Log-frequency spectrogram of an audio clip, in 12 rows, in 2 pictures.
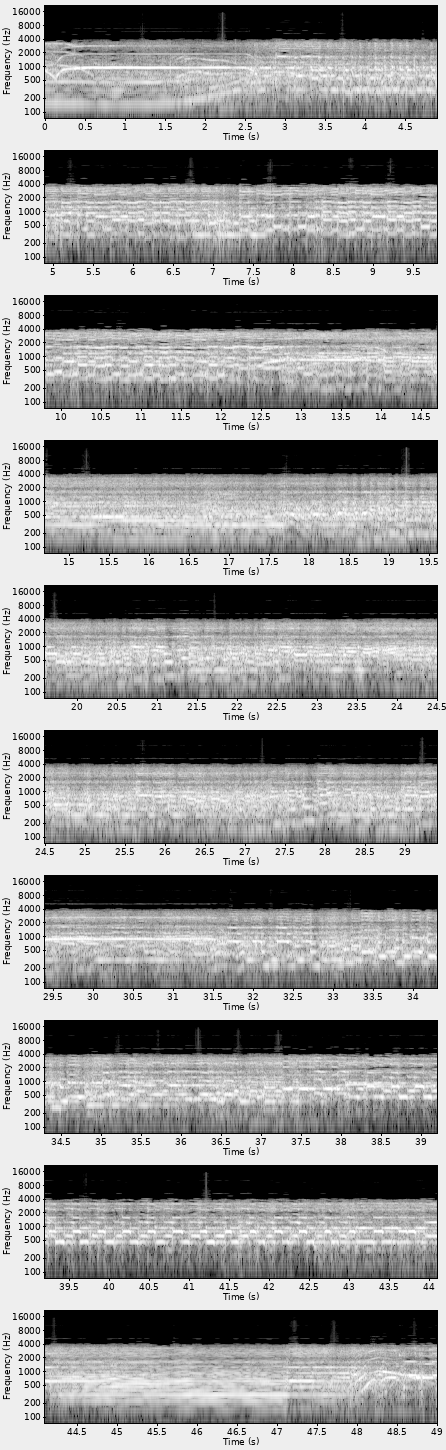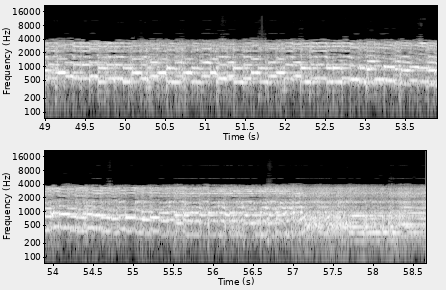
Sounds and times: Electric guitar: 0.0s - 58.6s.

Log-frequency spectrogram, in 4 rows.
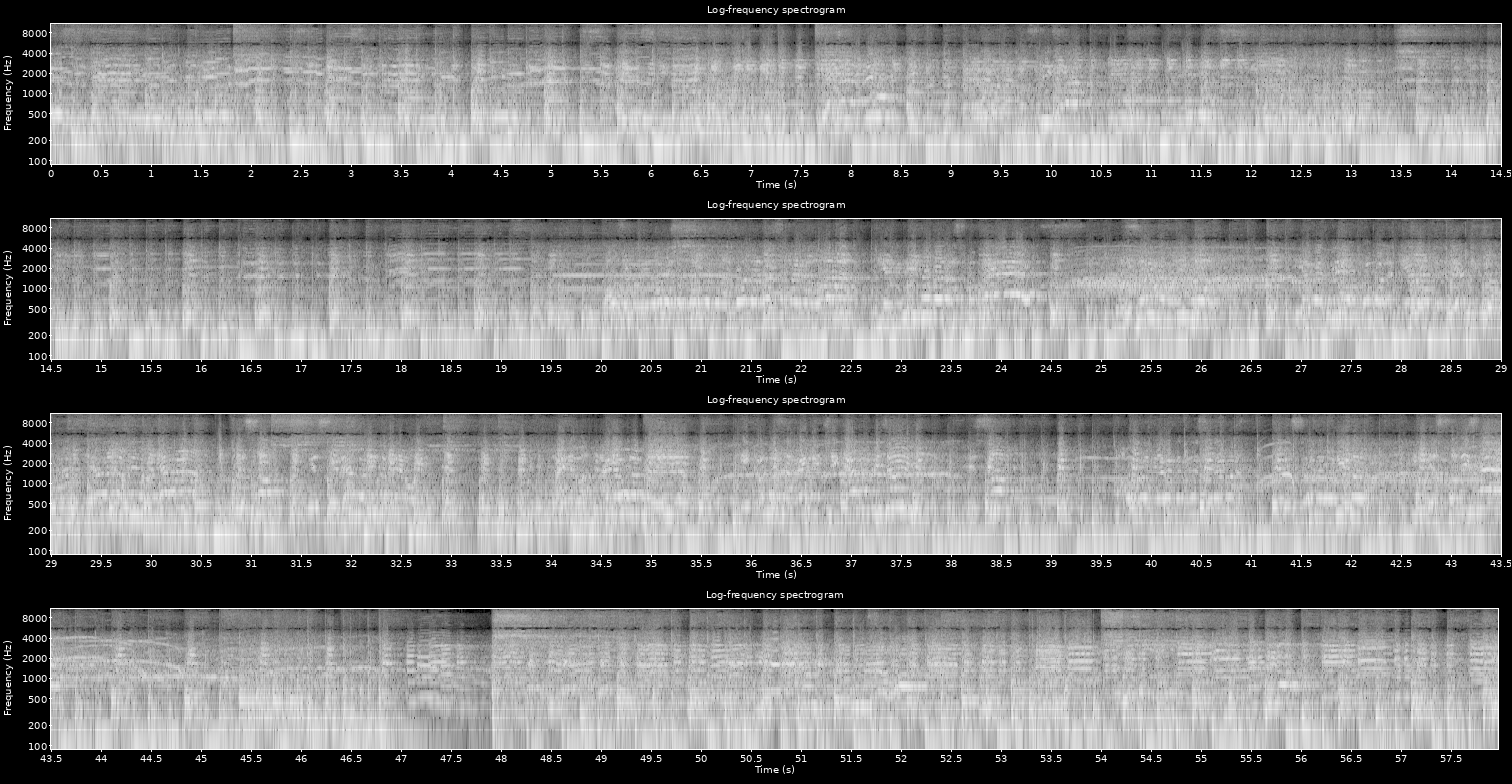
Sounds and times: Music: 0.0s - 57.9s.

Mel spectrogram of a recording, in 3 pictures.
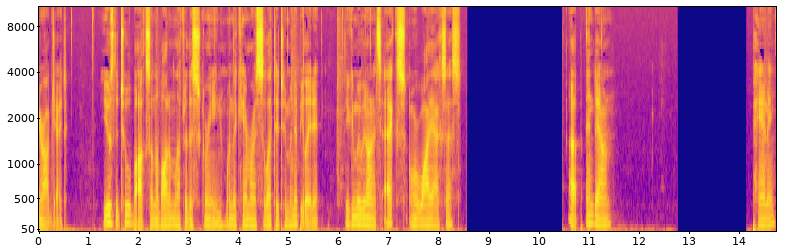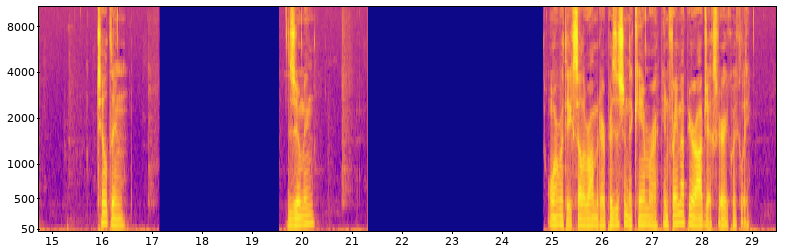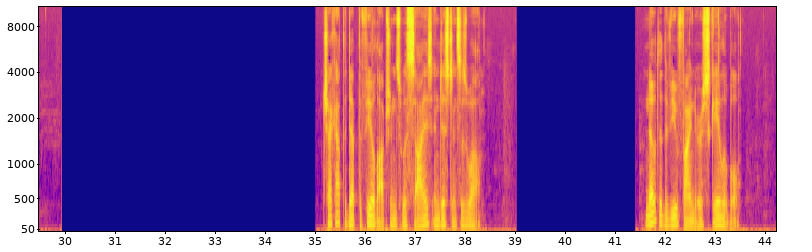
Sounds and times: Speech: 0.0s - 0.6s, 1.2s - 8.6s, 10.5s - 11.6s, 14.2s - 14.8s, 15.9s - 16.6s, 19.7s - 20.3s, 24.8s - 29.0s, 35.2s - 38.4s, 41.6s - 43.6s.

